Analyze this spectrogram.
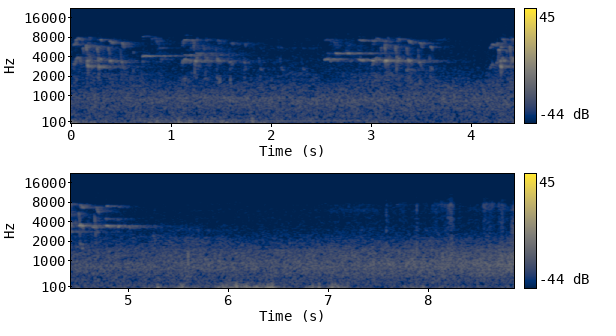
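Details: A bald eagle at a beach-side walking trail on Indian Island gives three bursts of thin, high, piping chatter about two seconds apart, over a steady outdoor background hiss.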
